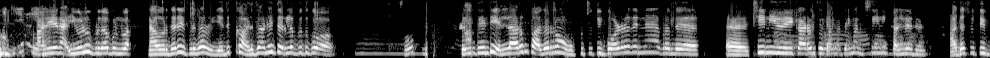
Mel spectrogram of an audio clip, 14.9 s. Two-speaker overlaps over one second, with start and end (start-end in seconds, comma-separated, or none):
11.7-13.8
